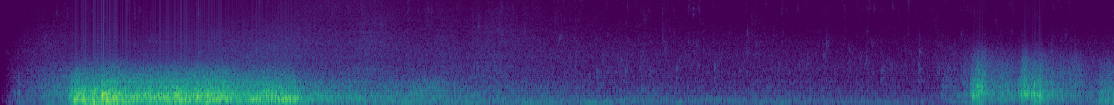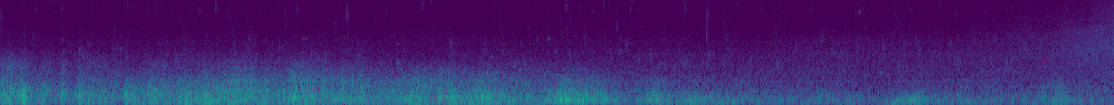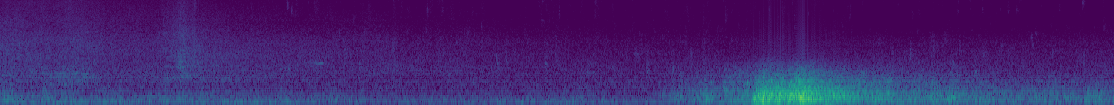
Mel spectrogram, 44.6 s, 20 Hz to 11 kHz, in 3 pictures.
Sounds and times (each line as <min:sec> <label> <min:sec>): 0:00.0 rain 0:44.5
0:00.4 thunder 0:07.2
0:12.6 thunder 0:24.6
0:38.7 thunder 0:44.5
